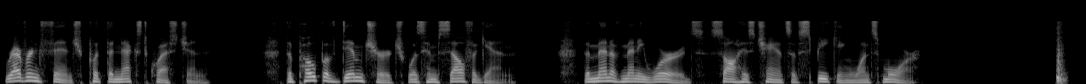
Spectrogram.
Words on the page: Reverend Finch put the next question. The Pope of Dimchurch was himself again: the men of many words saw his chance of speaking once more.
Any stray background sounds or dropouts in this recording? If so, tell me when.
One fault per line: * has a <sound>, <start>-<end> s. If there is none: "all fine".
* has a tap, 10.6-10.7 s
